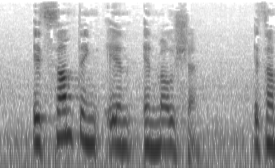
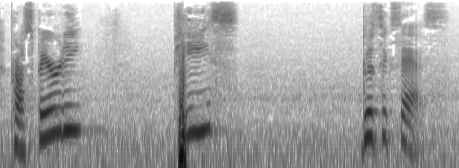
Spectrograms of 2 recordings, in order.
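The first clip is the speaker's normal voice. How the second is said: rising preacher exclamation; 3 semitones higher, 6 dB louder, slower than usual. Acted. Preacher promising blessings.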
